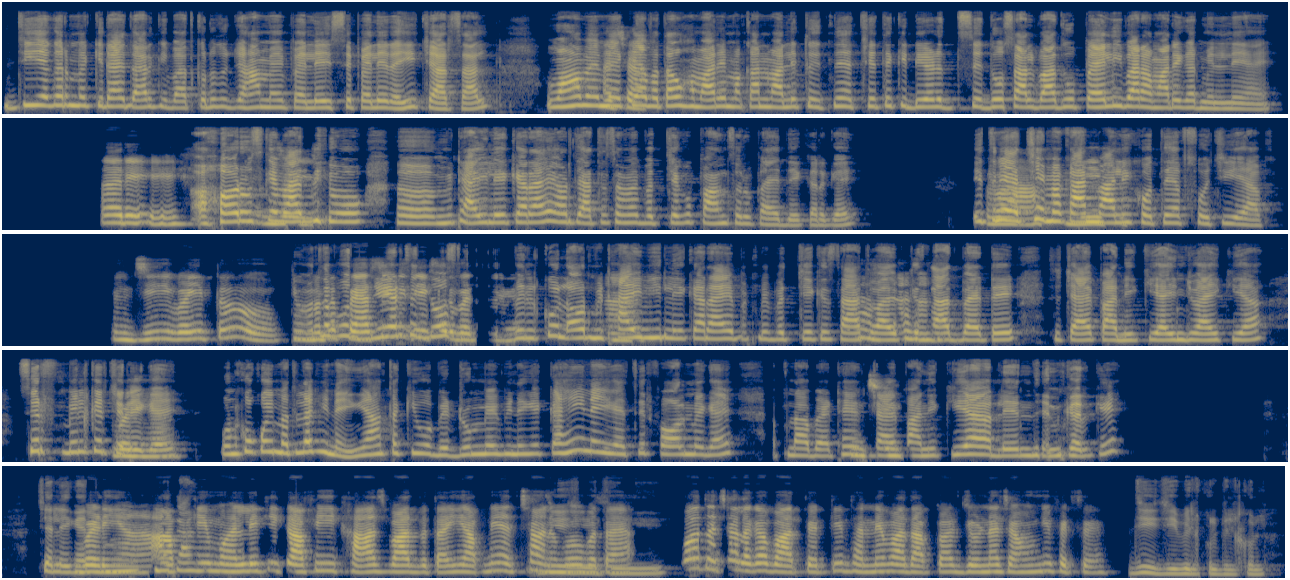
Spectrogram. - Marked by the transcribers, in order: laughing while speaking: "अरे!"; laughing while speaking: "और"; laughing while speaking: "भी"; in English: "वाइफ़"; chuckle; in English: "एन्जॉय"; in English: "बेडरूम"; laughing while speaking: "लेन-देन"
- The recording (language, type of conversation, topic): Hindi, podcast, आपके मोहल्ले की सबसे खास बात क्या है?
